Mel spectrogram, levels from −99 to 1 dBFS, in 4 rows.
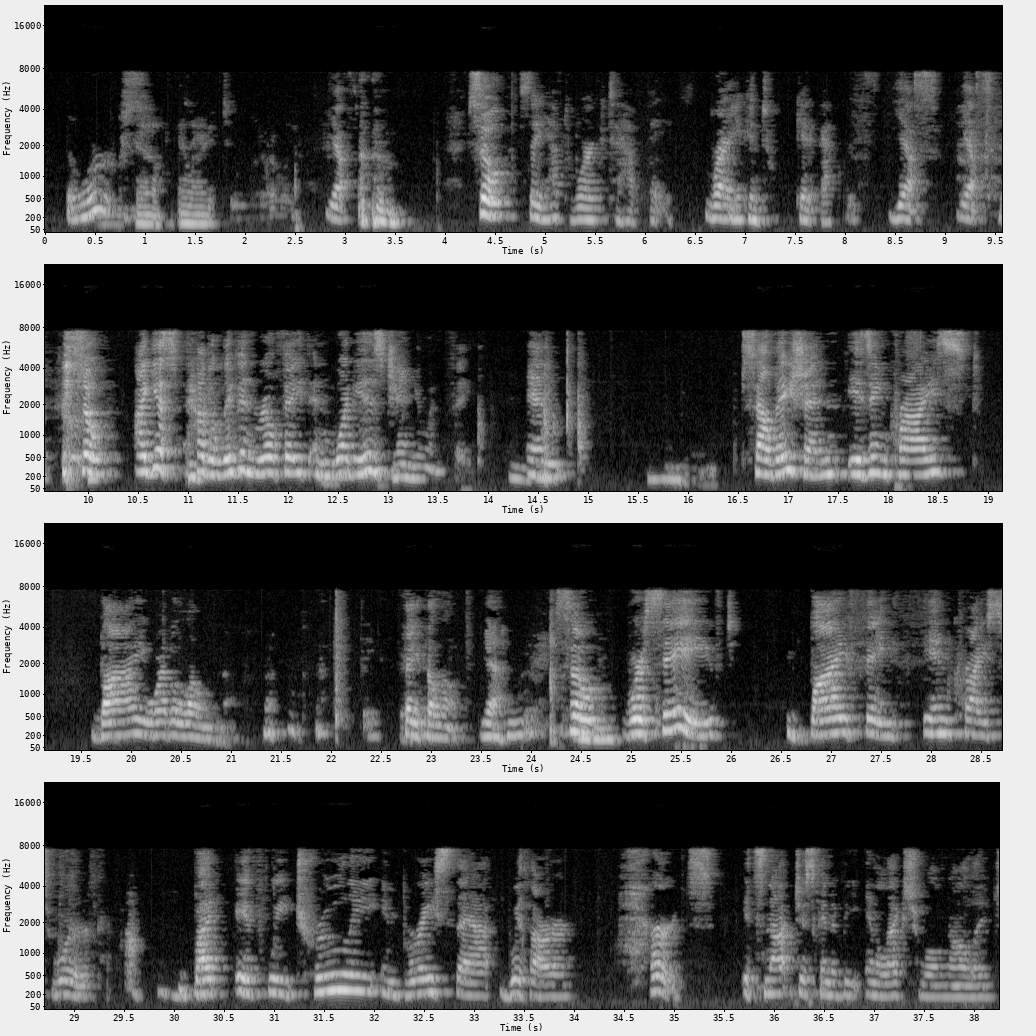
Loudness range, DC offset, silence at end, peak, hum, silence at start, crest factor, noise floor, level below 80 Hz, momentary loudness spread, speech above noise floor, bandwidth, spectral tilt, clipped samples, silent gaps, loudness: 9 LU; under 0.1%; 0 s; -4 dBFS; none; 0.2 s; 22 dB; -72 dBFS; -66 dBFS; 19 LU; 47 dB; 8 kHz; -4.5 dB/octave; under 0.1%; none; -25 LUFS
